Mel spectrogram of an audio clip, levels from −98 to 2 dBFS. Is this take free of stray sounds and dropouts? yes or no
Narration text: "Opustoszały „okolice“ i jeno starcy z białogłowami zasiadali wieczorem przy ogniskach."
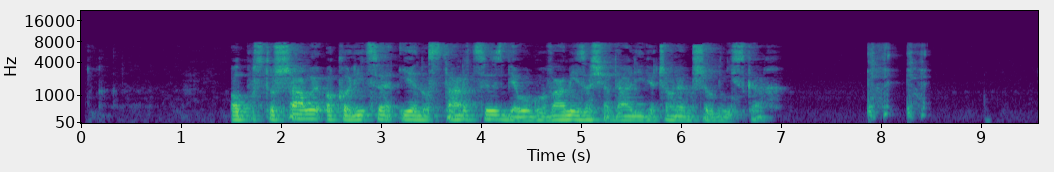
no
